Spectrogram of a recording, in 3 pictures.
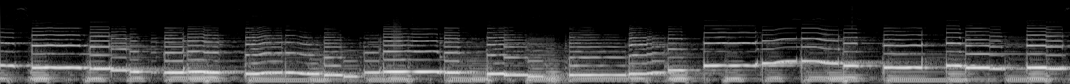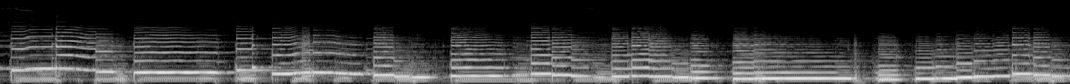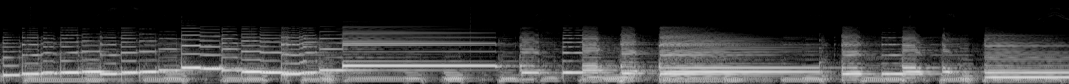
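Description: Overdriven PRS electric guitar playing a lead line in A Mixolydian, with string bends and vibrato, over a looped A major to G major chord backing. Near the end a few chords are left to ring.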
